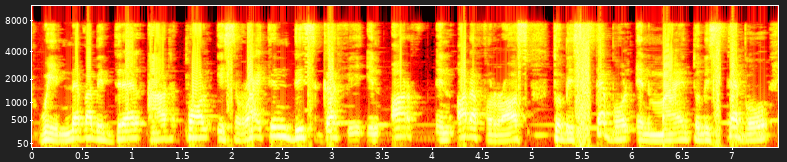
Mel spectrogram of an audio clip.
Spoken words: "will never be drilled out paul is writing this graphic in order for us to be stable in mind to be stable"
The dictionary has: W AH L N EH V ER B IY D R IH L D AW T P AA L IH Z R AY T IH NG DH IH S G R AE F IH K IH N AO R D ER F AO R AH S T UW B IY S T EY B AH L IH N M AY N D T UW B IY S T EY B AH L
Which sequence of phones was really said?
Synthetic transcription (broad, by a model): W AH N EH V ER B IY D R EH L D AW T P AA L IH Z R AY T IH NG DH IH S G AA F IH IH N AO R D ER F AO R AH S T UW B IY S T EY B AH L IH N M AY N D T UW B IY S T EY B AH L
